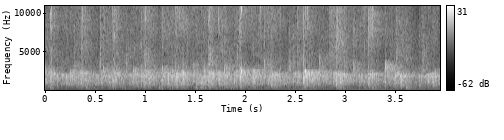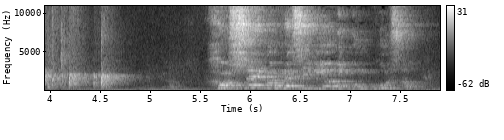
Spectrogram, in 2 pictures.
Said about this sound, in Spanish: ¿Alguien dice amén a esto? ¿Alguien puede aplaudirle al Dios de los tiempos en esta mañana?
